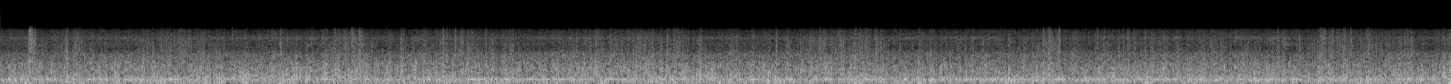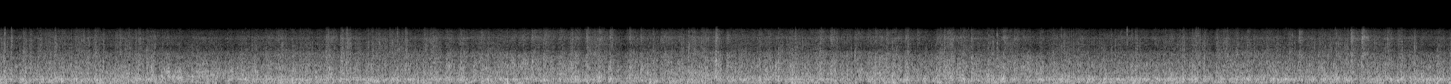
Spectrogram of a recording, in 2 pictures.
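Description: Steady rush and rumble of a Bangladesh Railway passenger train's PT Inka coach running at speed, heard at an open window: wheels on the rails and wind, with a few light clicks.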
